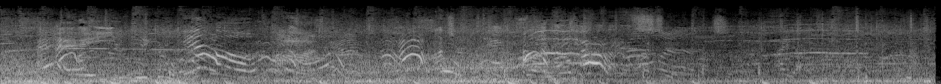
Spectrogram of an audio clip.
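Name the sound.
crowd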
